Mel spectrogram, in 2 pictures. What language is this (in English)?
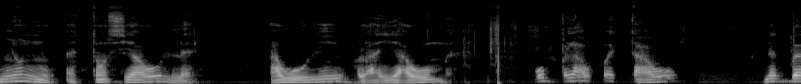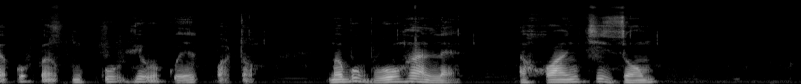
Ewe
